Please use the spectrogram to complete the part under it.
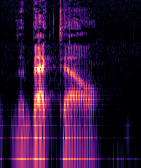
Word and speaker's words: Bechdel: When was the first time you heard about, did I pronounce it correctly, the Bechdel, right, test? – Yeah, you got it.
